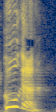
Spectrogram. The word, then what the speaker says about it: Hygge: This is the new Haigi? – Hygge. – This is the new Hygge? – Hygge.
